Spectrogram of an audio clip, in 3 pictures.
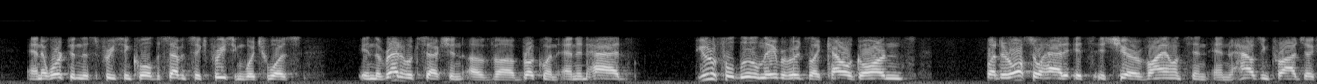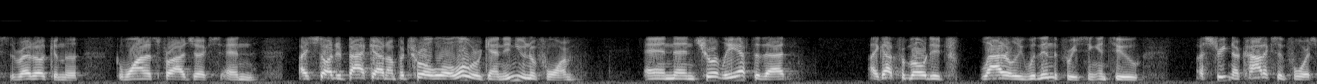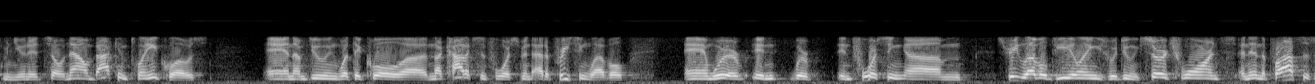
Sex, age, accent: male, 50-69, American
